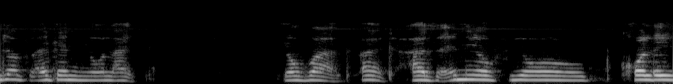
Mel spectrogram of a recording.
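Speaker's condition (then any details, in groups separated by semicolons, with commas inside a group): Cerebral palsy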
